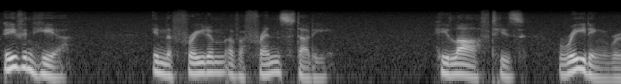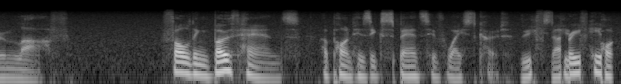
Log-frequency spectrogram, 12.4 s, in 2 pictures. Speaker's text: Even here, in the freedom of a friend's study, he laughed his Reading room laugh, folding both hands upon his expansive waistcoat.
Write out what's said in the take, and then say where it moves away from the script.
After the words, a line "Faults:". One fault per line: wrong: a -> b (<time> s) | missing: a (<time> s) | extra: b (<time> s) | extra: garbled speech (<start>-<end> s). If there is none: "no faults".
Even here, in the freedom of a friend's study, he laughed his Reading room laugh, folding both hands upon his expansive waistcoat. [garbled]
Faults:
extra: garbled speech (11.4-12.3 s)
